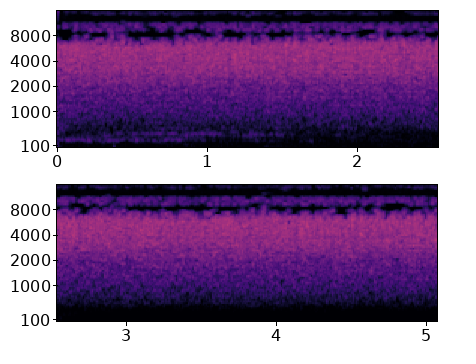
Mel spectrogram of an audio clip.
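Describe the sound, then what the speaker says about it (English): Rain ambience in the video game Undertale: a faint, even hiss of steady rainfall that carries on unbroken and alone, without any voices. "Walking in the rain with my new best friend."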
